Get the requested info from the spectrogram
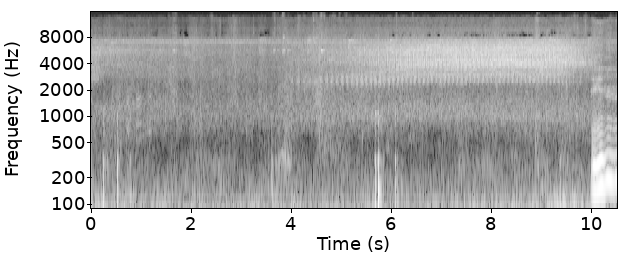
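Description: A steady, high-pitched insect chorus with a fine rapid pulse, growing louder about halfway through, over a low rumble and a few faint knocks.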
